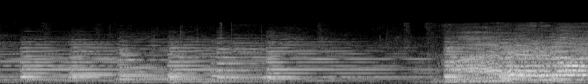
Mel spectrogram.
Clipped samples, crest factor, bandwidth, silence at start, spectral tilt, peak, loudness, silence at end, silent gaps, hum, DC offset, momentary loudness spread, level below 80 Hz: under 0.1%; 16 dB; 7.6 kHz; 0 s; -7 dB/octave; 0 dBFS; -17 LUFS; 0 s; none; none; under 0.1%; 17 LU; -46 dBFS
